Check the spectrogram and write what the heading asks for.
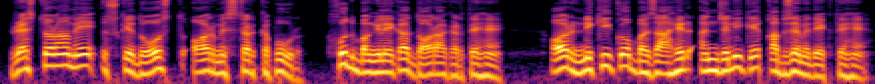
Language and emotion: Urdu, neutral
